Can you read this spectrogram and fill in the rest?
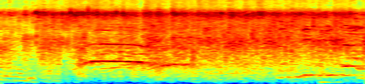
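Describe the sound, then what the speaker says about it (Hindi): An audience at a seminar claps in a dense, steady burst of applause that fills the room, loud and continuous with no break. "आज आप ताली यहां बजा रहे होगे"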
